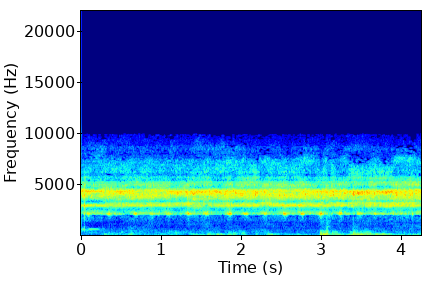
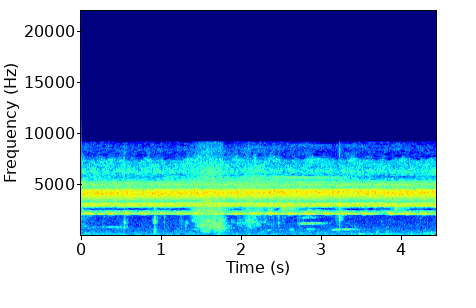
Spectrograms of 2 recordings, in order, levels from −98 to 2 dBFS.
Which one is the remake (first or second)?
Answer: first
